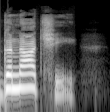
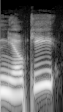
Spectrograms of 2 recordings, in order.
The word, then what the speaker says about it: gnocchi: I can't tell you how many, out of, let's say, the 100 guests that I serve, there's about 40 that mispronounce this word. They call it the ganache, the gochi, the ganochi, like the ganaki. Like, they mispronounce it so many times. But context clues. I know what they're trying to say. So I always politely say, oh, the gnocchi, absolutely.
